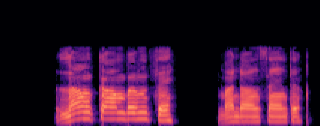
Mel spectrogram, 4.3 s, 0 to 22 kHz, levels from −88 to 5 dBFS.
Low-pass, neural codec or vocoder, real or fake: 5.4 kHz; none; real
